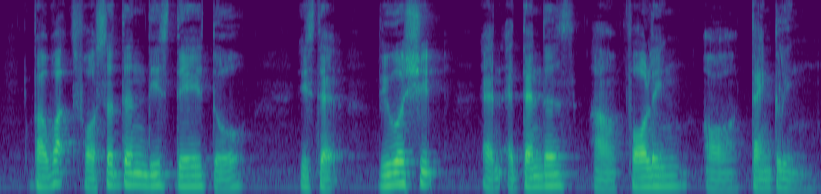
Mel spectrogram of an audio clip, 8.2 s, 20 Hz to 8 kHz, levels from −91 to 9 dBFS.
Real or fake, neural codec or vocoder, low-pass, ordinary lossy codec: real; none; none; none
